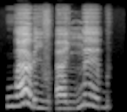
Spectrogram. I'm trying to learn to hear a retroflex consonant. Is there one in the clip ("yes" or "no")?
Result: yes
